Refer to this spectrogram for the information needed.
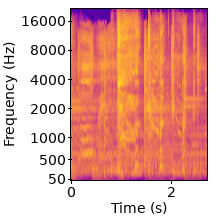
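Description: A string of four or five sharp coughs in quick, uneven succession, fairly close and loud, layered over a steady tonal music bed.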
